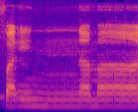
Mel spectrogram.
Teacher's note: فإنما میں نون پر مشدد ہے، غنہ کر کے پڑھیں گے اور میم کو 3 سے 4 الف کی مقدار کھینچ کے پڑھیں گے۔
